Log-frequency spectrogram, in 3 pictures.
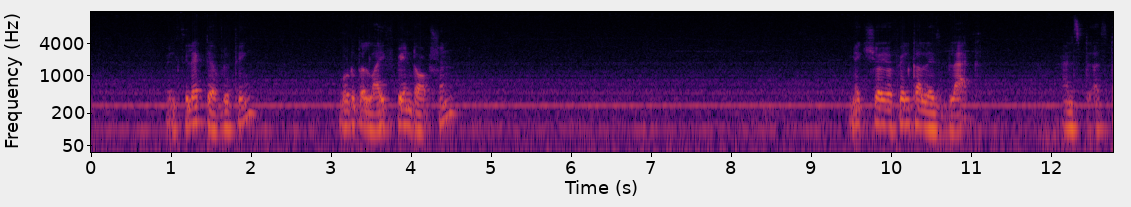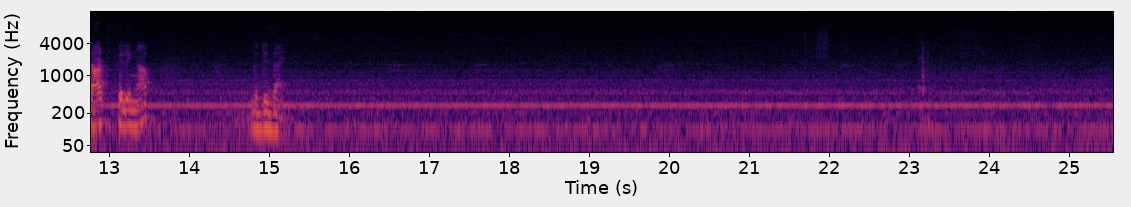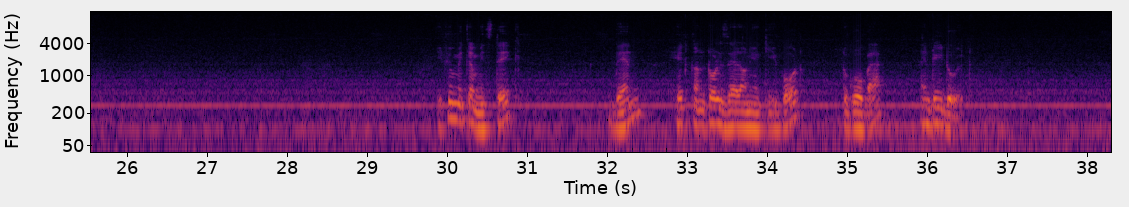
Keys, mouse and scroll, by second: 3.4 click, 8.3 click.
